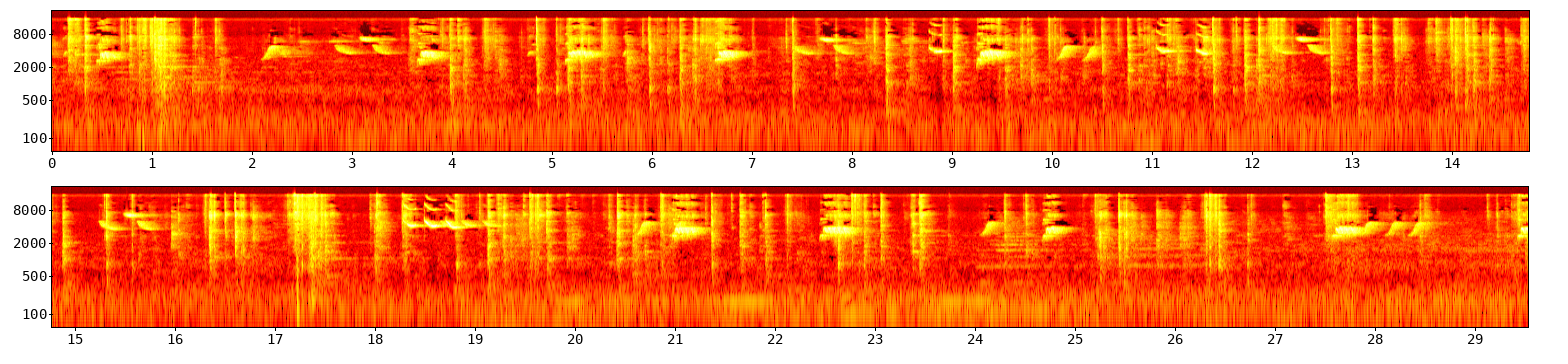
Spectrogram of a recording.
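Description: Female great tit fluttering and hopping about a wire cage: wingbeats and sharp clicks of its feet on the wire and perch, with short high call notes repeated every second or two, now and then in quick runs of two or three.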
